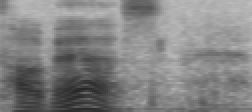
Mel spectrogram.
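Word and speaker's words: Hafez: Jaz it's h yeah people say hav and I used to always say that isn't how it's pronounced no I actually found out that I actually didn't believe it the story is is that there was a scholar and he say I do translation it's haves and I said oh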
